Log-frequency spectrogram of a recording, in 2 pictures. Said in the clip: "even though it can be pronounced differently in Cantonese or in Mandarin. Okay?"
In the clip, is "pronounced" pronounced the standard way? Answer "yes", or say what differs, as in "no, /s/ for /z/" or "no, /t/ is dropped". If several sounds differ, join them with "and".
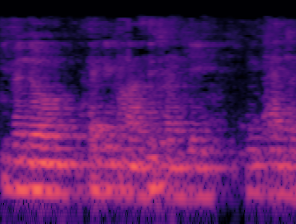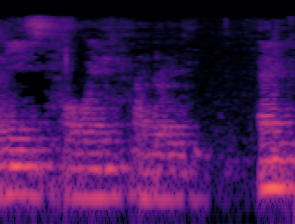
no, /ɹ/ is dropped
